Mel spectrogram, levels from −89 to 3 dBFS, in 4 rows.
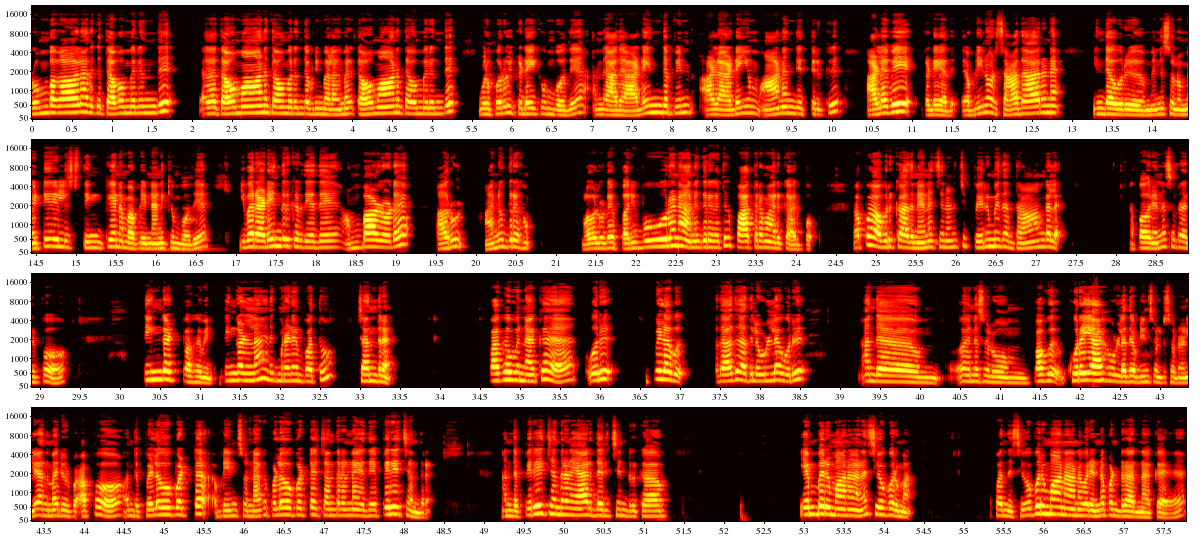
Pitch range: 195-245 Hz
